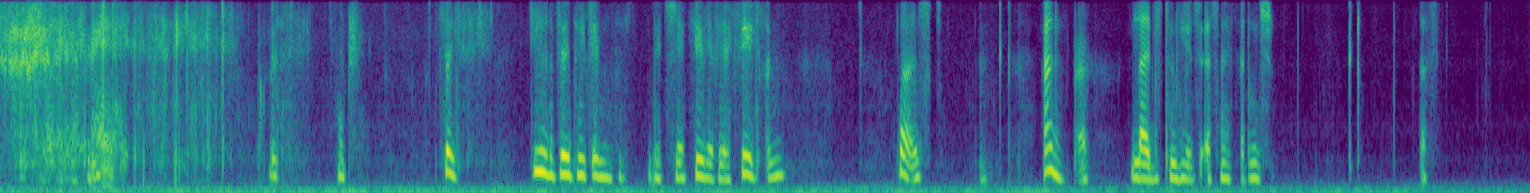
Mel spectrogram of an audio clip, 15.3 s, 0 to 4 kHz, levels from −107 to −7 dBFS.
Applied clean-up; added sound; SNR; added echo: neural diffusion model UNIVERSE++.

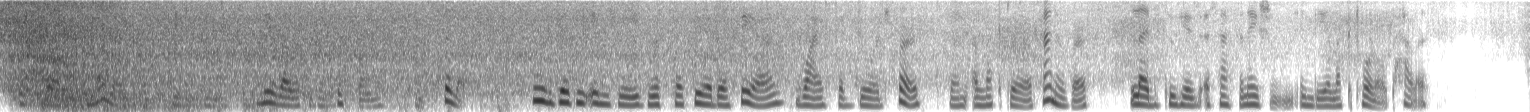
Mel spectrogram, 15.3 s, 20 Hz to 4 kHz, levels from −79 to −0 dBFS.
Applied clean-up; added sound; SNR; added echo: none; Boiling / Hiss; -2 dB; none.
